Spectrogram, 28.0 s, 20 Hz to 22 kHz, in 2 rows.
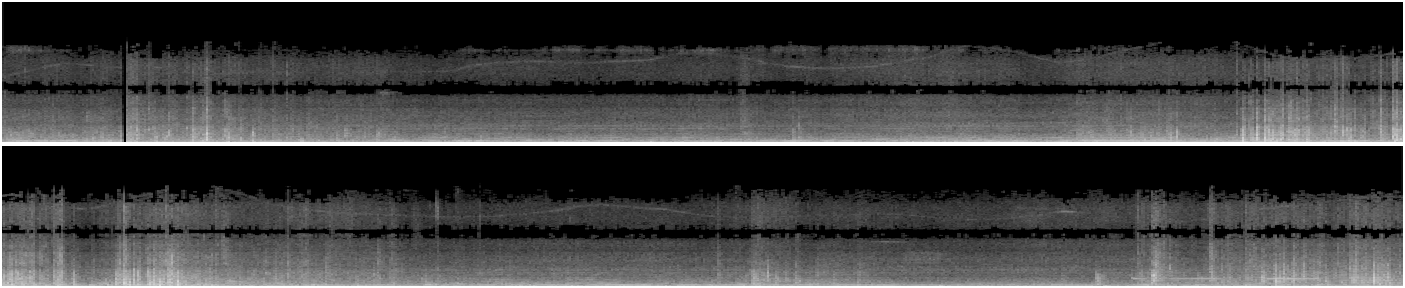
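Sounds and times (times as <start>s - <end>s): wood cracking and splintering: 0.0s - 3.9s, 10.6s - 18.5s, 25.3s - 28.0s
excavator engine humming: 0.0s - 28.0s
debris crashing down: 0.9s - 3.6s, 11.0s - 18.0s, 25.3s - 28.0s.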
